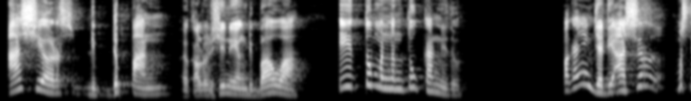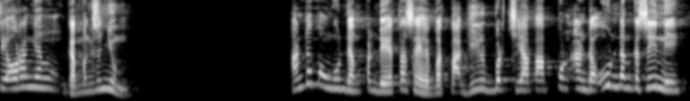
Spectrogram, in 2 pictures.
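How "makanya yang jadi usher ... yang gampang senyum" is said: ordinary talk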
